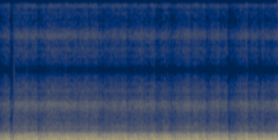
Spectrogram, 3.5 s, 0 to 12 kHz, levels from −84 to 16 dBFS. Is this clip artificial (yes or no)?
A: no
